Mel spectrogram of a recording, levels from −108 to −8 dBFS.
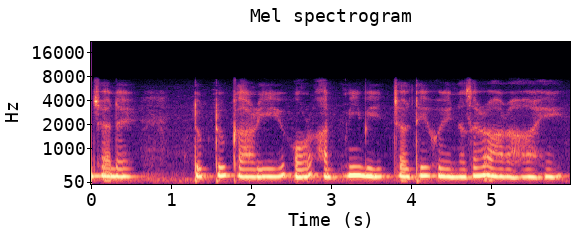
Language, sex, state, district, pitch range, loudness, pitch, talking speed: Hindi, female, Arunachal Pradesh, Lower Dibang Valley, 205-230 Hz, -13 LUFS, 215 Hz, 120 wpm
